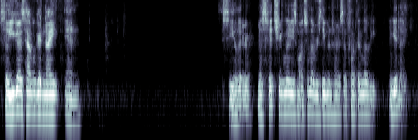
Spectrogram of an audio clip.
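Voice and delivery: hoarse voice giving out. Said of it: "my voice is going".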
